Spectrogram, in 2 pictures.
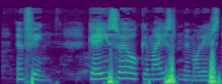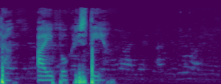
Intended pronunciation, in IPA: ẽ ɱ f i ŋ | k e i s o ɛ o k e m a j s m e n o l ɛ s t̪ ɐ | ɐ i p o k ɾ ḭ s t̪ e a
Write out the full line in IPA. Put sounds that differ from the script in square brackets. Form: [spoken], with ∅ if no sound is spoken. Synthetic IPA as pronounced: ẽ ɱ f i ŋ | k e i s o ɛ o k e m a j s m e [m] o l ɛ s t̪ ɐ | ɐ i p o k ɾ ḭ s t̪ [i] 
